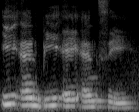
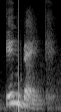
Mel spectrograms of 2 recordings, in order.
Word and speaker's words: en banc: on this podcast today, pronounced ENBANC in bank as a good American ought to, and didn't say en banc or whatever other ridiculous pronunciation the legal bar wants people to say.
